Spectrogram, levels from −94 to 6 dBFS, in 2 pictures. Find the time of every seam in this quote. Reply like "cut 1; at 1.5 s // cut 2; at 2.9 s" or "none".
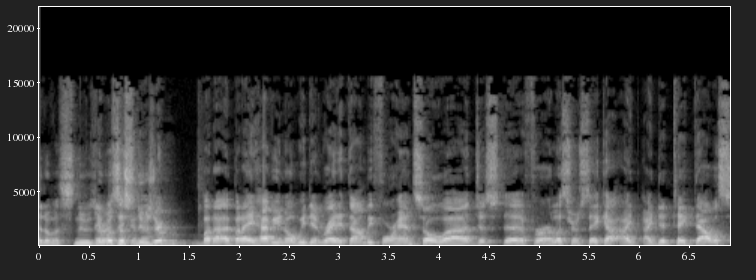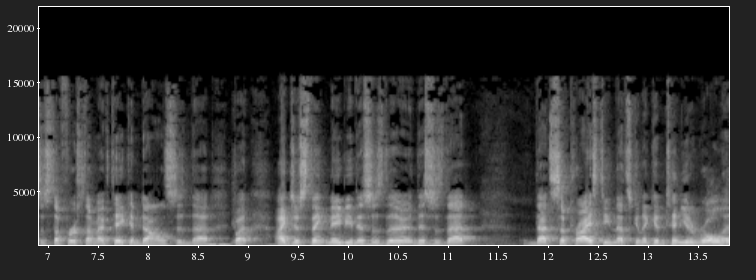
cut 1; at 8.8 s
